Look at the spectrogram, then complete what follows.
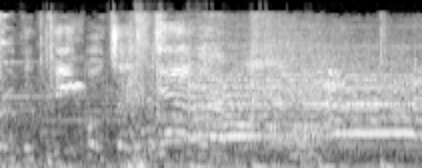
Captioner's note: cheering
